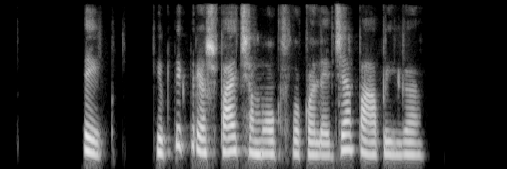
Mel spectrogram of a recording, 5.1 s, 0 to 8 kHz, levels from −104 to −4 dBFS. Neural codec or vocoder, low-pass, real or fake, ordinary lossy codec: vocoder, 22.05 kHz, 80 mel bands, WaveNeXt; 7.2 kHz; fake; AAC, 48 kbps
